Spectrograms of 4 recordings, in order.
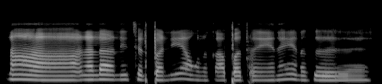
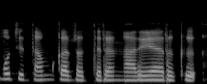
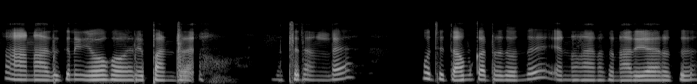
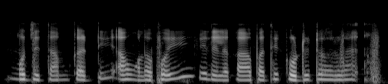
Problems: none marked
